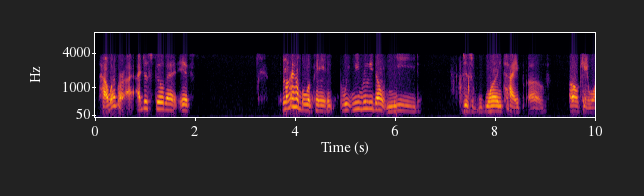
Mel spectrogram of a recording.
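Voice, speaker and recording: Male call-in radio host, gravelly, halting, with a dry, phone-thin sound. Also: a little high, no echo, phone-quality sound. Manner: halting, many restarts and fillers. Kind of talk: casual call-in radio talk.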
